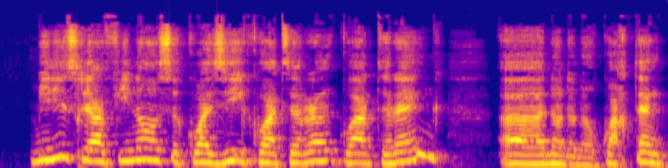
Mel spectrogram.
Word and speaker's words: Kwarteng: ya finance Kwasi Kwarteng Kwarteng plutôt comme ça Kwarteng là pour prononcer comme on m'a monté Kwarteng a présenté qui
